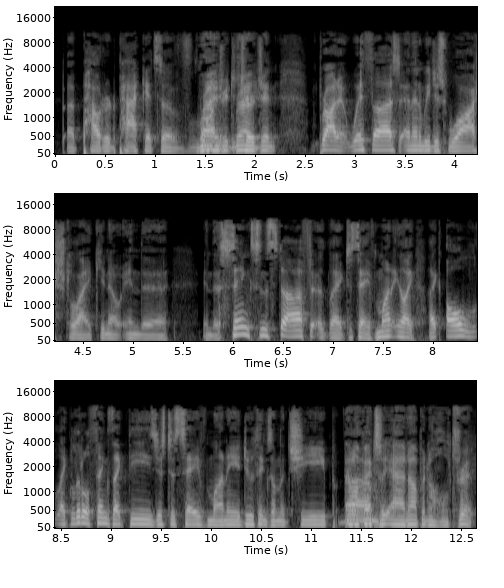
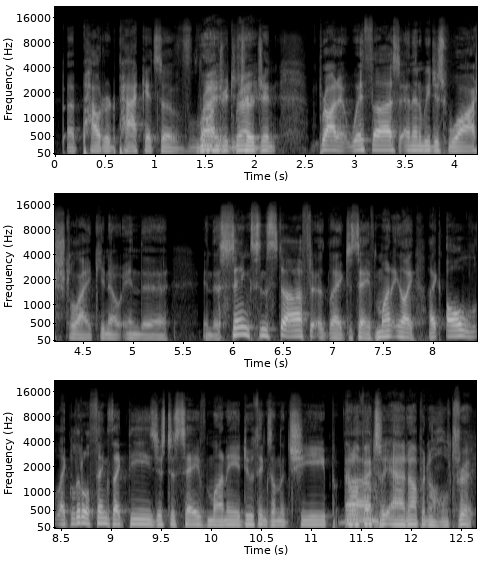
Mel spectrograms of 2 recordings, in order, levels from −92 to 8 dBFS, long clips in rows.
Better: second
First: garbled, watery; slightly; nothing above 10 kHz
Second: none

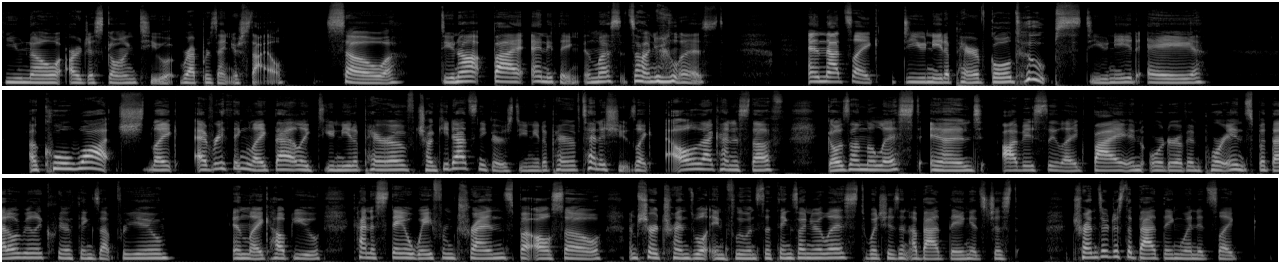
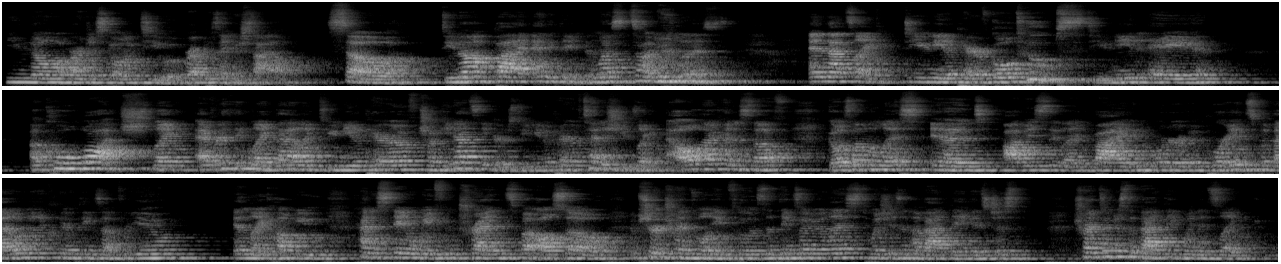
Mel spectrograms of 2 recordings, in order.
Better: first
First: none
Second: room echo; strong; dies away in 1.2 s // off-mic speech; far

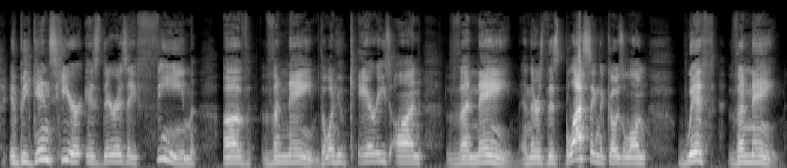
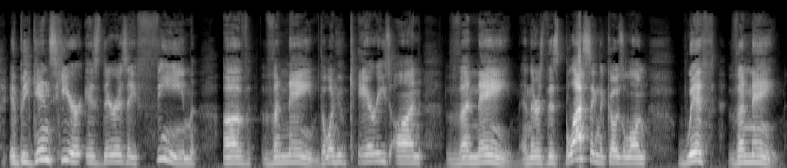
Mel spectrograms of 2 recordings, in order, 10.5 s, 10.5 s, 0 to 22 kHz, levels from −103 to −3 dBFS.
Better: neither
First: none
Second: none

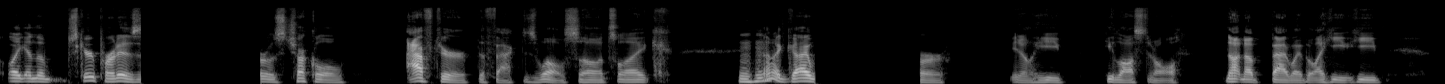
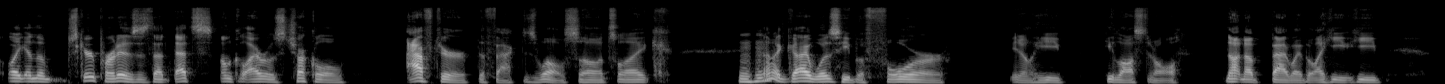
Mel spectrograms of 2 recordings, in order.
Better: second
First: audio cutting out; at 1.5 s for 1 s and at 8 s for 1 s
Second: none

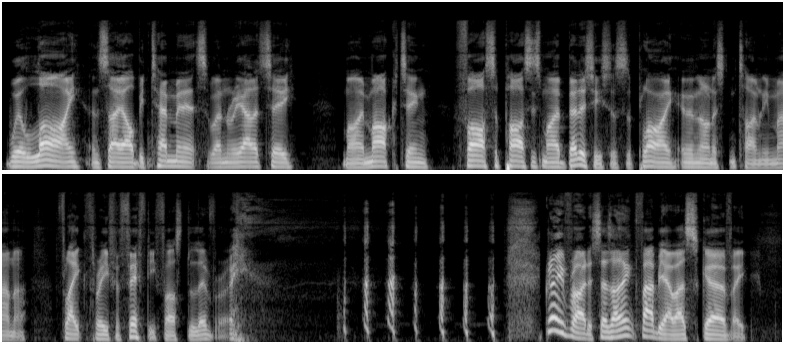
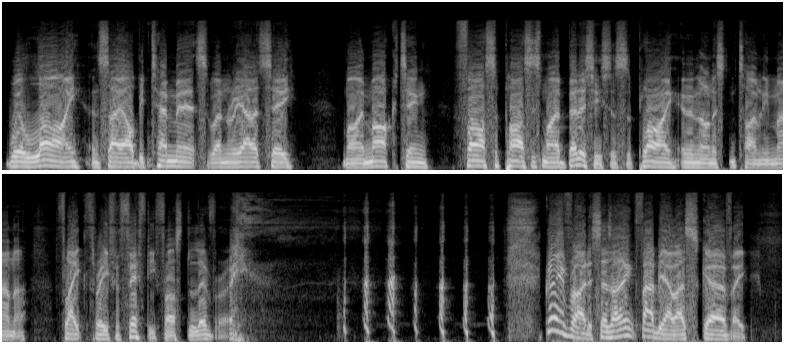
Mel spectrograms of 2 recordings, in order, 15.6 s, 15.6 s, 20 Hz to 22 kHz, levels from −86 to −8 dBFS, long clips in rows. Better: first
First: none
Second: distortion; heavy; 6 dB below the speech

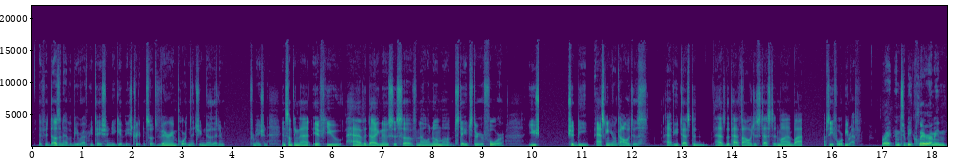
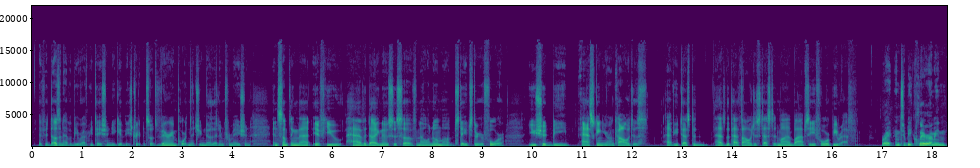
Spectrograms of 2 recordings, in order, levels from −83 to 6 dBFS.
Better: second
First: audio freezing; at 4 s for 0.5 s, at 10 s for 0.5 s and at 15 s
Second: none

